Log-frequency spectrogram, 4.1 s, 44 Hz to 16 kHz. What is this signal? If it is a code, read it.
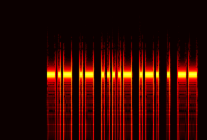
Morse code, heard as a keyed tone, about 22 wpm, 700 Hz. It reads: KA4REM
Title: USA Call Signs Repeated 2x 22wpm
